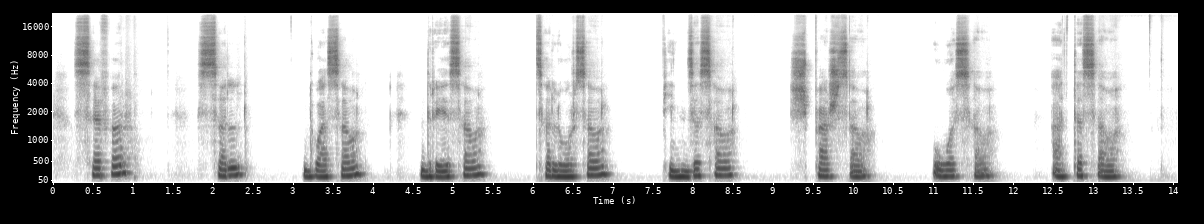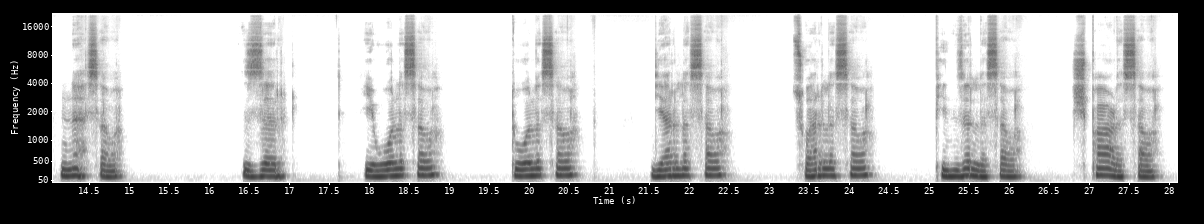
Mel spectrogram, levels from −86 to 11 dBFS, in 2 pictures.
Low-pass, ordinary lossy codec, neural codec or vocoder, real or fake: none; none; none; real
